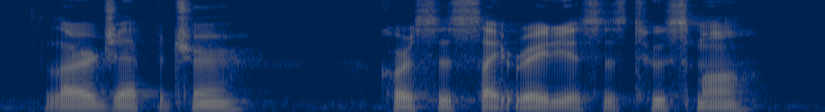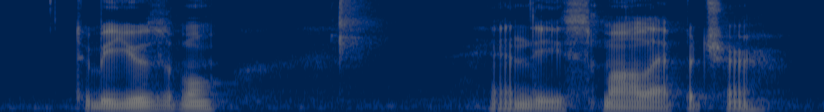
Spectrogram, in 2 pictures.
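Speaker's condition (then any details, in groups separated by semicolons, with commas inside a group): No condition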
